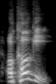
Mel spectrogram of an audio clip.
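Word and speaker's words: Okogie: doing that uh okay so g-h-e is a g-h-e-e is a hard G okogi isn't Gordon injured currently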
